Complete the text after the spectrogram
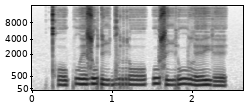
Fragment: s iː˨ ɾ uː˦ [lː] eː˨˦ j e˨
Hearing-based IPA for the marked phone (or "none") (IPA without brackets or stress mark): l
